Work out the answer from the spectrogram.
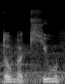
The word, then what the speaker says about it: DowaQ: him and his opponent the Swedish Undead dovak or dovak Q as some like to pronounce him he starts with Crypt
